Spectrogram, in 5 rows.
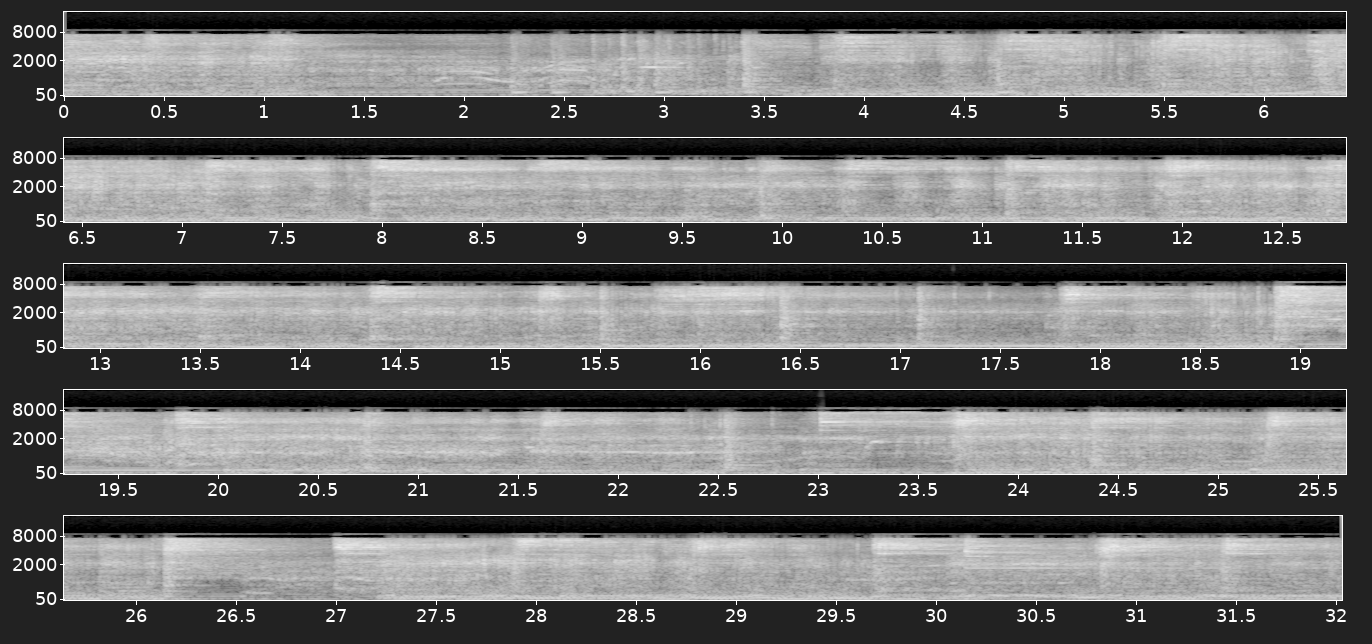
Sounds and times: Heavy metal: 0:00.0 - 0:32.0.

